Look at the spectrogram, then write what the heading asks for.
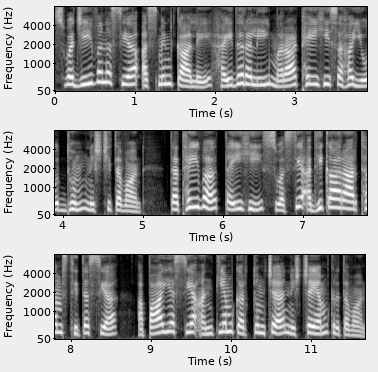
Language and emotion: Sanskrit, neutral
